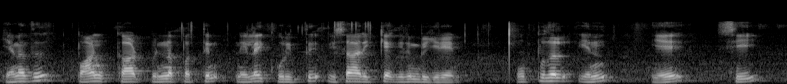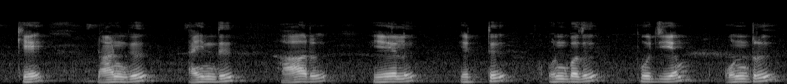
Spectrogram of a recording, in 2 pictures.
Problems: background sounds at intervals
